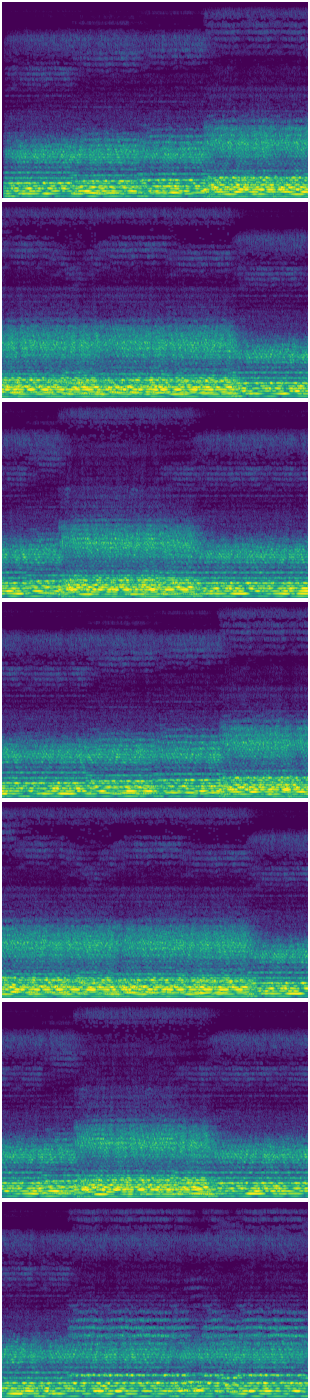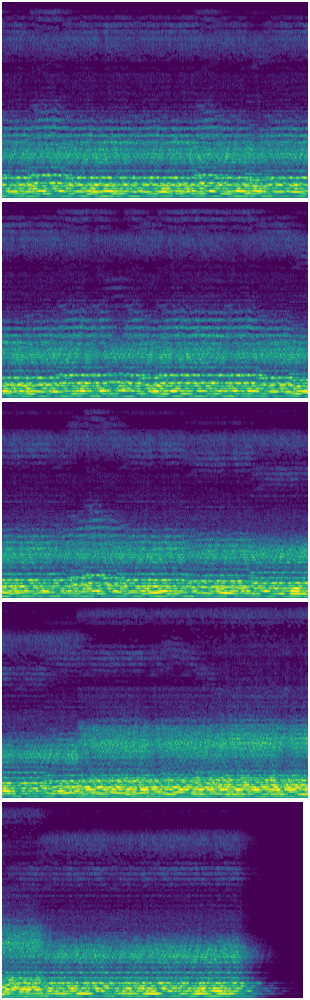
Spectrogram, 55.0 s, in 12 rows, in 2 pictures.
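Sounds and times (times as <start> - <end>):
SATB four-part choir singing: 0.0 - 54.5.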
